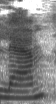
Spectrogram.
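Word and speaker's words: lamb: आप देख रहे हैं लैम यहां पर भी एम के बाद बी है तो बी साइलेंट है थम यहां पर भी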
